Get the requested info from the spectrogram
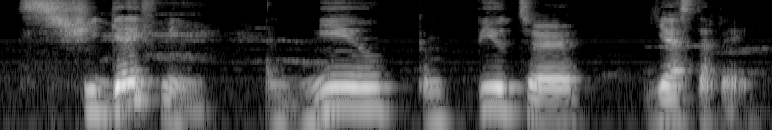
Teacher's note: You will probably notice that I put my stress in gave, new, computer, and yesterday.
